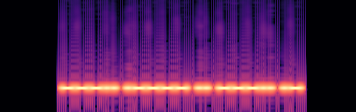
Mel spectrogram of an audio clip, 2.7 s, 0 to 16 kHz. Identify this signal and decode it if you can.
Morse code, heard as a keyed tone, about 46 wpm, 700 Hz. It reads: 81I8A
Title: Code Groups - 5 Letter:Numbers - 45wpm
